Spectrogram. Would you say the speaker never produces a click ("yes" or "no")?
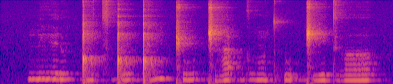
no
